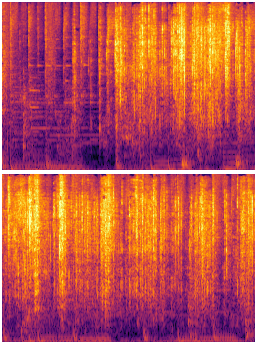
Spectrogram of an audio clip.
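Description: A foil trading-card pack crinkling and tearing as it is handled and pulled open by hand, over steady background music. The crinkling starts about a second and a half in and goes on in quick, dense crackles.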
